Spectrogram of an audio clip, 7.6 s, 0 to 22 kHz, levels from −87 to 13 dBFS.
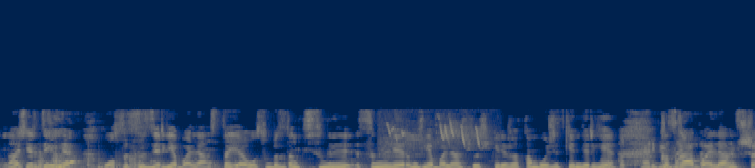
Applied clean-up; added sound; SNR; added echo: classical method log-MMSE.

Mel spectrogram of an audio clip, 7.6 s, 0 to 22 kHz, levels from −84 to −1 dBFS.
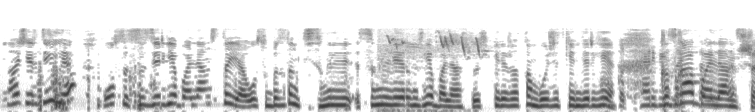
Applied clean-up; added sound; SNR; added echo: classical method spectral subtraction.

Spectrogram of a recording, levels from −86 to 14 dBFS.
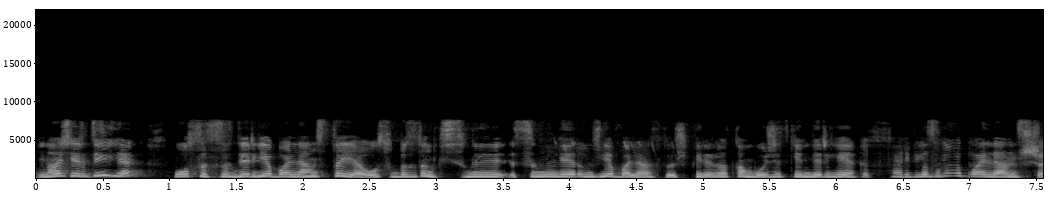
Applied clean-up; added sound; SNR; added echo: neural mask model DeepFilterNet 3.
